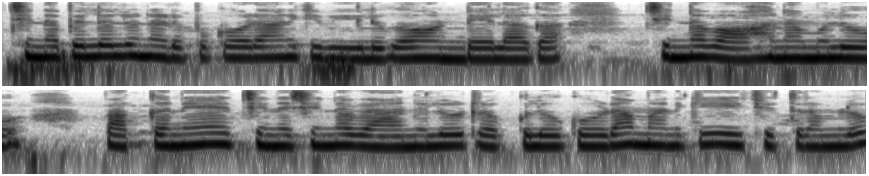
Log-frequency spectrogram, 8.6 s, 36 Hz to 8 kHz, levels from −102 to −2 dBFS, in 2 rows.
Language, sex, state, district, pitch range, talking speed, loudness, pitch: Telugu, female, Andhra Pradesh, Chittoor, 215-230 Hz, 95 wpm, -13 LUFS, 225 Hz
